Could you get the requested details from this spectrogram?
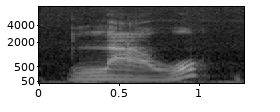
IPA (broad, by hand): laβo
